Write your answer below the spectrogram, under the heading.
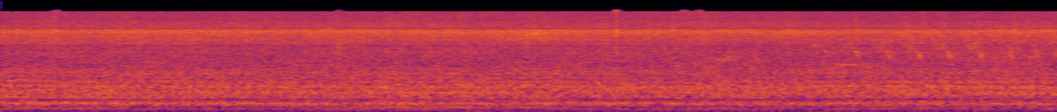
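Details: Honey bees of a neighbour's colony in spring, swarming and landing at the hive: steady dense buzzing hum with several overlapping tones and faint passing fly-bys.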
